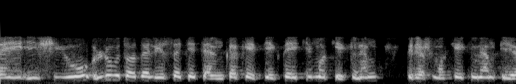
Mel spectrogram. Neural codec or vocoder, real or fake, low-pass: vocoder, 44.1 kHz, 128 mel bands, Pupu-Vocoder; fake; 9.9 kHz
